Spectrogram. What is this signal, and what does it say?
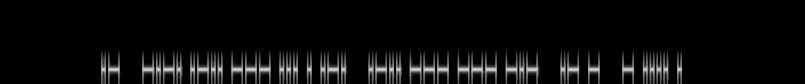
Morse code, heard as a keyed tone, about 34 wpm, 700 Hz. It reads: A CLOSER LOOK AT THE
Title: Sets of 5 Words Encore 35wpm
